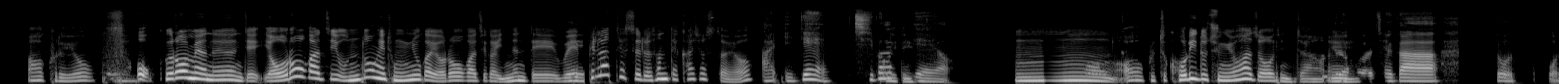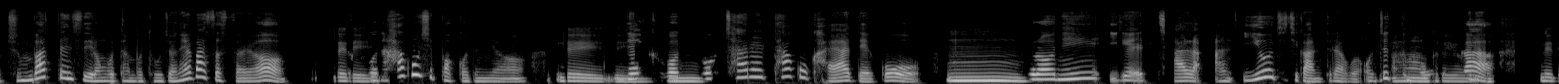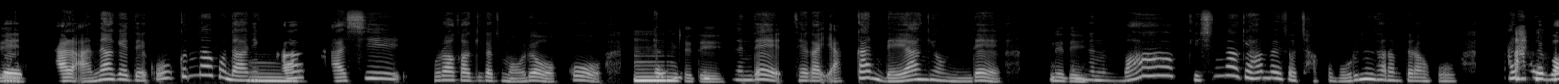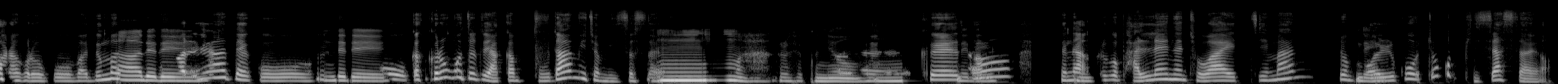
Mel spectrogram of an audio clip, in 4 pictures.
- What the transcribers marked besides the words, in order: teeth sucking; distorted speech; other background noise; laughing while speaking: "아"; laugh
- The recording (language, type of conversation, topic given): Korean, advice, 운동 동기 부족으로 꾸준히 운동을 못하는 상황을 어떻게 해결할 수 있을까요?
